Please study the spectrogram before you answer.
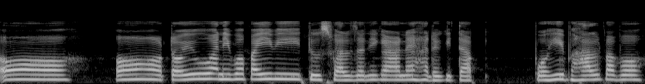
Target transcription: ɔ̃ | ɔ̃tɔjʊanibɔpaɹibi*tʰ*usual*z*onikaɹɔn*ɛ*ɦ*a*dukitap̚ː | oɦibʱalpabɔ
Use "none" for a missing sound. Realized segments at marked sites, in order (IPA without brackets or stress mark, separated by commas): t, z, ɛ, a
